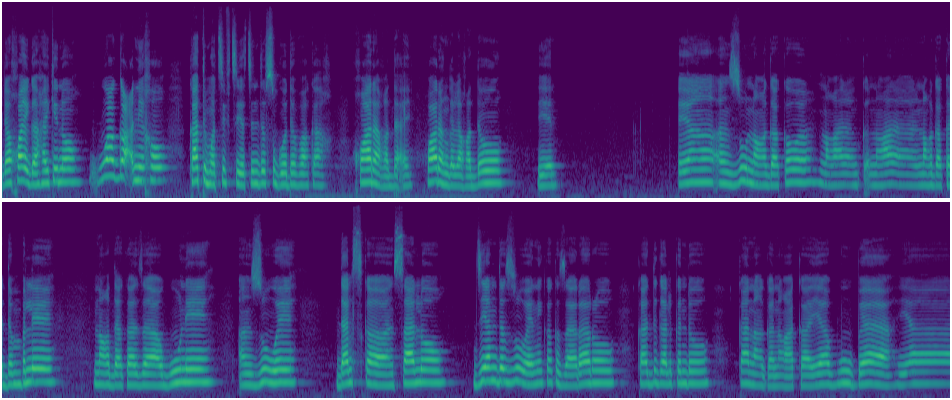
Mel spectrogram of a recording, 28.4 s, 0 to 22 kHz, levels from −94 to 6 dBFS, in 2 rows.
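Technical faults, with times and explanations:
Nothing technical stands out in this speech recording, so there's no fault to list here.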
